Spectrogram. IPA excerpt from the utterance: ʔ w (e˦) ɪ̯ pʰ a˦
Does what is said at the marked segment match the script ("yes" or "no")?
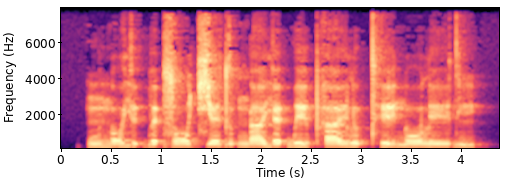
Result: no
